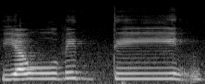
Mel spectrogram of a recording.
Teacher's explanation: حروف لین ہے نا، اس لیے ہم نرم آواز کے ساتھ جلدی ادا کر کے پڑھیں گے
